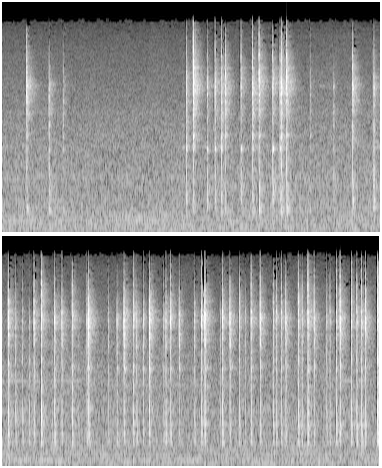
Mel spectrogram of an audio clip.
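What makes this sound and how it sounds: A hand-sized, hollow Homecube LED color-changing lamp, with electronics inside and a cylindrical translucent frosted plastic shade glowing orange then green, is held in one hand and tapped with the fingertips and long nails of the other. A few light, bright clicks come first, then after a short pause a quick, uneven stream of dozens of sharp, high plastic taps that stop almost instantly.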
